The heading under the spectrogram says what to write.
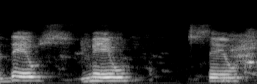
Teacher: ele sai da vogal para a semivogal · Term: ditongo decrescente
